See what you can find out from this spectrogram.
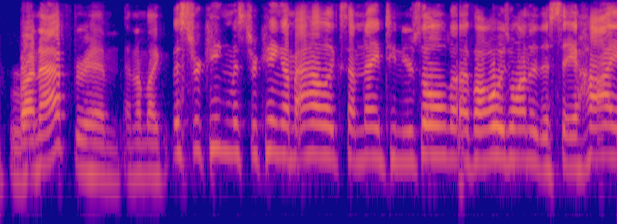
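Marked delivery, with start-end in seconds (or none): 1.3-4.6 high, breathless star-struck gushing; excited young fan meeting his idol; eager fan greeting. Retold or imitated. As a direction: rush it out like a nervous fan.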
